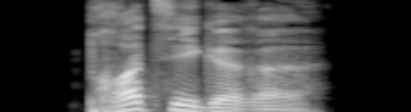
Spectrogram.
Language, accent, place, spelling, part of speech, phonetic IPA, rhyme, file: German, Germany, Berlin, protzigere, adjective, [ˈpʁɔt͡sɪɡəʁə], -ɔt͡sɪɡəʁə, De-protzigere.ogg
- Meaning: inflection of protzig: 1. strong/mixed nominative/accusative feminine singular comparative degree 2. strong nominative/accusative plural comparative degree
